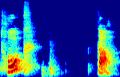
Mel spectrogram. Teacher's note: Səkiz toqqa sözündə birinci q öz qarşılığına keçir.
